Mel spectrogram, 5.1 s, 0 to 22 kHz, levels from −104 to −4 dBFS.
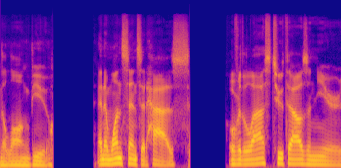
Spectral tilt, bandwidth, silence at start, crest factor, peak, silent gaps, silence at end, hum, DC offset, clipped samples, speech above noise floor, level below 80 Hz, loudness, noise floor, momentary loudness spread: -6 dB/octave; 14.5 kHz; 0 s; 16 dB; -2 dBFS; 0.79-1.40 s, 2.84-3.38 s; 0 s; none; under 0.1%; under 0.1%; over 73 dB; -34 dBFS; -18 LUFS; under -90 dBFS; 12 LU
